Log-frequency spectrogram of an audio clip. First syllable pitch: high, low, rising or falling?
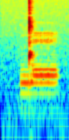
high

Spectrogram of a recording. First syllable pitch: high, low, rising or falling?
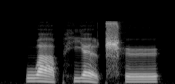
falling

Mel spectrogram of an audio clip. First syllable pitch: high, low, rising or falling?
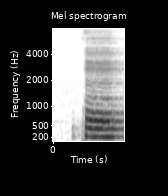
high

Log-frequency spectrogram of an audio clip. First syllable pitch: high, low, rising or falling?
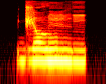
high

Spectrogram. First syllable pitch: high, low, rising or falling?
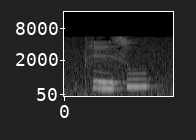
low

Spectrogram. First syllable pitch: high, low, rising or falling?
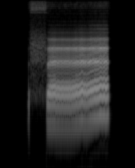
rising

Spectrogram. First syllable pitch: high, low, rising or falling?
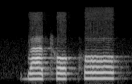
low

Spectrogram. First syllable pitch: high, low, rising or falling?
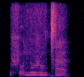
high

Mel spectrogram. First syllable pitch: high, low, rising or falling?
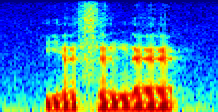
low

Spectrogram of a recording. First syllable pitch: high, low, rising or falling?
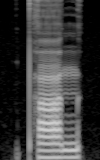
high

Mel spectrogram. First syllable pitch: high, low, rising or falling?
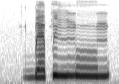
rising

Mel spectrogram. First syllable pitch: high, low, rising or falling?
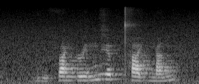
low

